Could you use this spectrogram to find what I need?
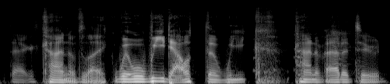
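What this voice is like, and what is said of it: Imitates a film character's voice. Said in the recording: “Is that how Magneto speaks? ... the only accent he can do ... Michael Fassbender impersonation?”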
